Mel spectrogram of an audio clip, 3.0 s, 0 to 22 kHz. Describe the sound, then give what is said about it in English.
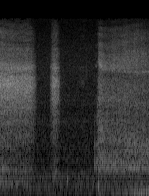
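A breathing exercise: a long airy inhale, then a brief extra sniff, a short pause, and a long, steady exhale. “So this is what it sounds like. It's 2 inhales and 1 long exhale.”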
